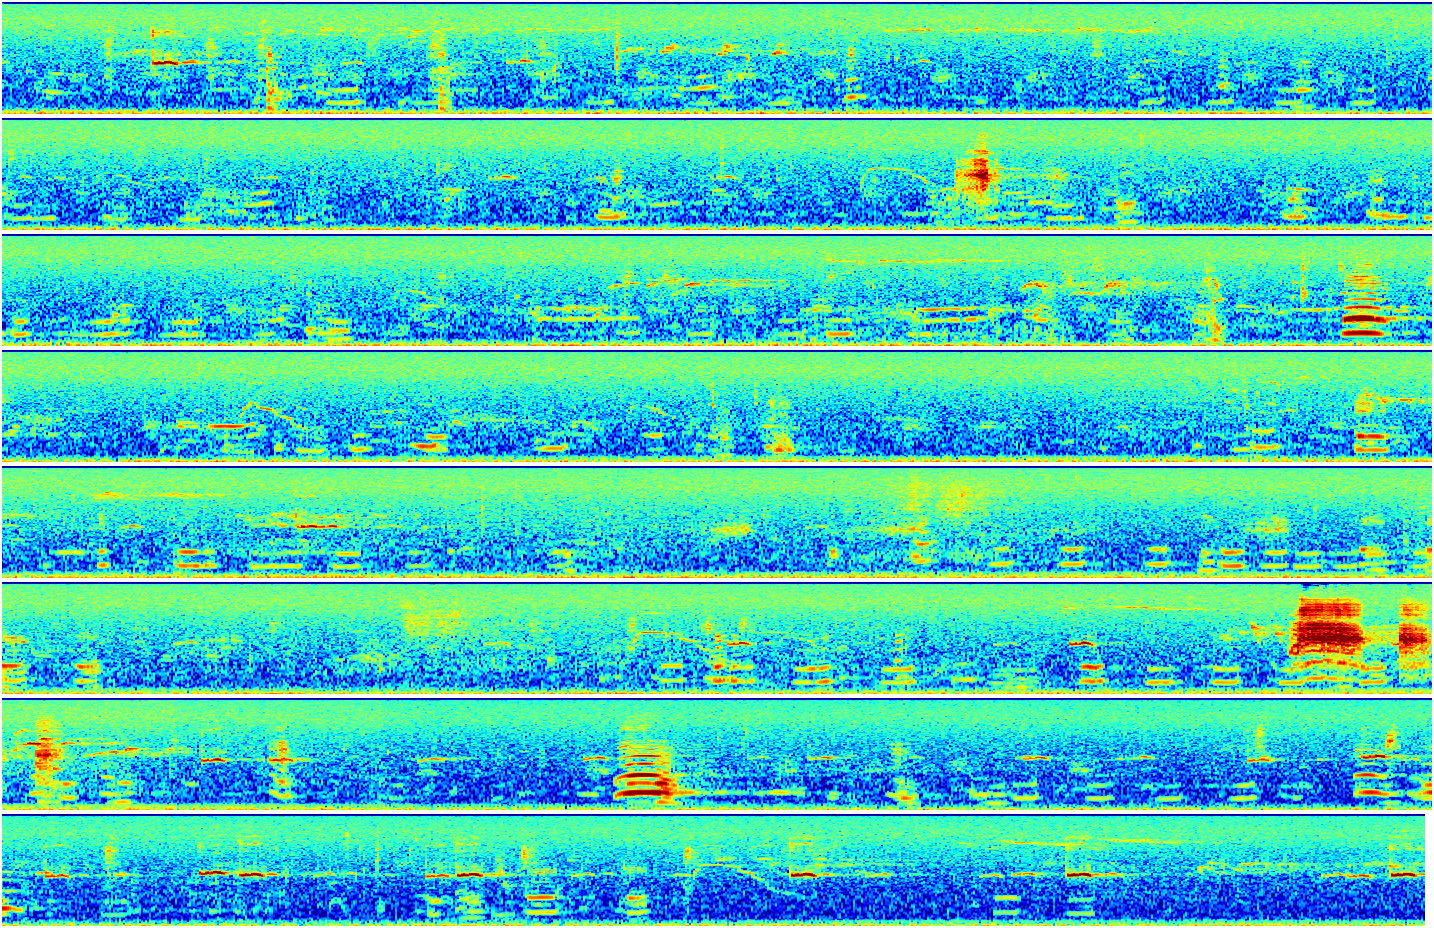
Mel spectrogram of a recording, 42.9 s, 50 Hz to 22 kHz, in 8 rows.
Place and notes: {"title": "Dumfries, UK - teal call soundscape ...", "date": "2022-02-04 07:00:00", "description": "teal call soundscape ... dpa 4060s clipped to bag to zoom f6 ... folly pond hide ... bird calls from ... snipe ... redwing ... whooper swan ... shoveler ... mute swan ... moorhen ... wigeon ... barnacle geese ... pink-footed geese ... time edited unattended extended recording ... background noise ...", "latitude": "54.98", "longitude": "-3.48", "altitude": "8", "timezone": "Europe/London"}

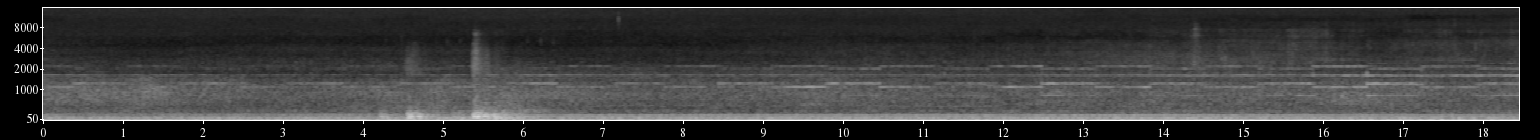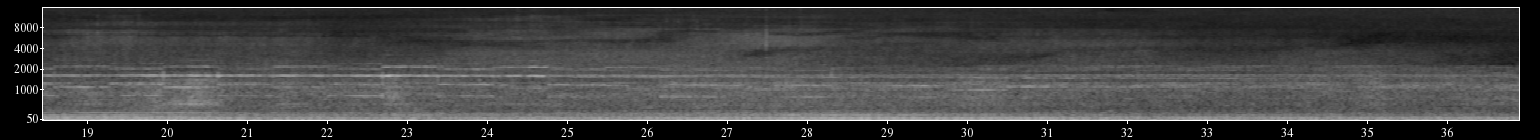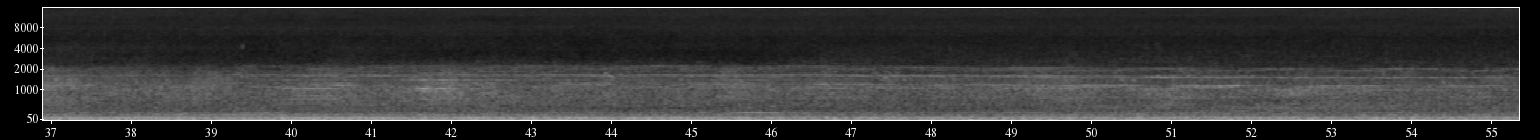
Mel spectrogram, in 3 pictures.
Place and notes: {"title": "Veerweg, Bronkhorst, Netherlands - Bronkhorst Veerpont", "date": "2021-01-08 15:16:00", "description": "Tugboat, Ferry, distant road traffic with siren in distance.\nSoundfield Microphone, Stereo decode.", "latitude": "52.08", "longitude": "6.17", "altitude": "8", "timezone": "Europe/Amsterdam"}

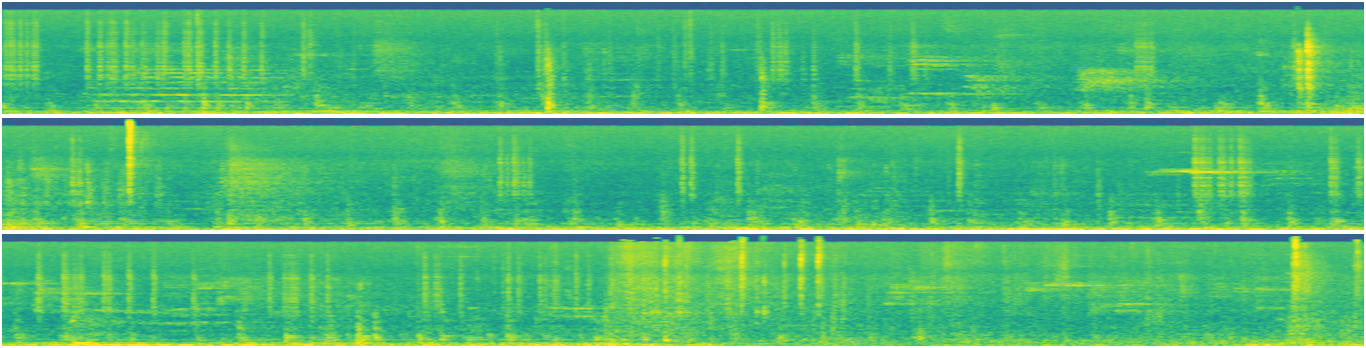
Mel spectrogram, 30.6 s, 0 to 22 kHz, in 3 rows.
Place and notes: {"title": "stuttgart, rathaus, paternoster", "date": "2010-06-19 18:46:00", "description": "inside the old paternoster elevator at stuttgart rathaus\nsoundmap d - social ambiences and topographic field recordings", "latitude": "48.77", "longitude": "9.18", "altitude": "250", "timezone": "Europe/Berlin"}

